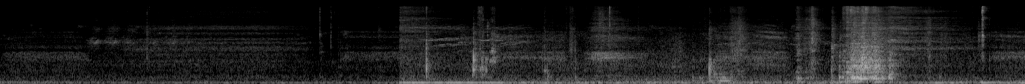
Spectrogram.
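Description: Quiet room tone for the first few seconds, then handling of small metal distributor parts and tools on a wooden table: scattered light clicks and knocks, with a louder, rustling clatter about a second and a half before the end.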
